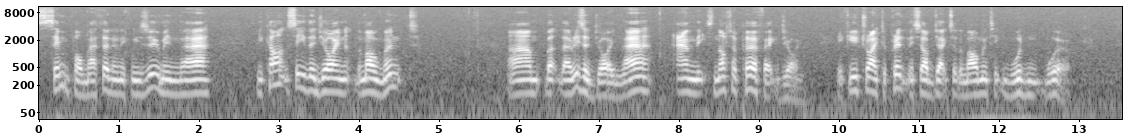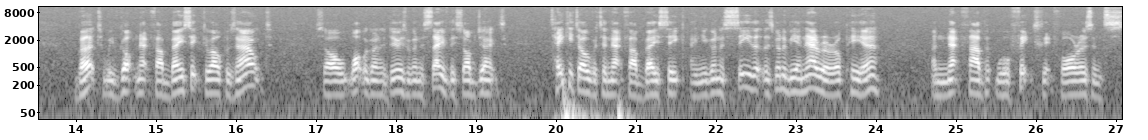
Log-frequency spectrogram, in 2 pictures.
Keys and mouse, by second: 4.7 middle click, 5.8 middle click, 6.7 middle click, 15.7-20.9 middle drag.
